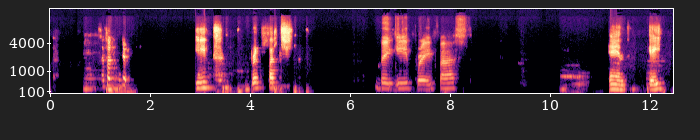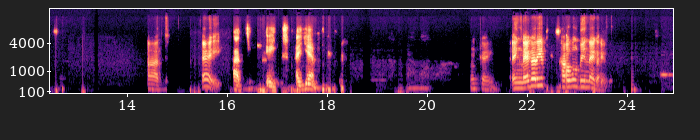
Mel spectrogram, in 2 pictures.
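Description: A woman speaks calmly through an online call, explaining slowly with pauses.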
